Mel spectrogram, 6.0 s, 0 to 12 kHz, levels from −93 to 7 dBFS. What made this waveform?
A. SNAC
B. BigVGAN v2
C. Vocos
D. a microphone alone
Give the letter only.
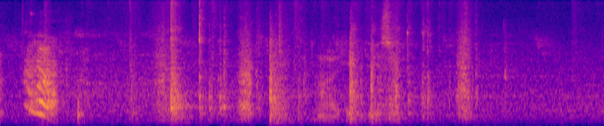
D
